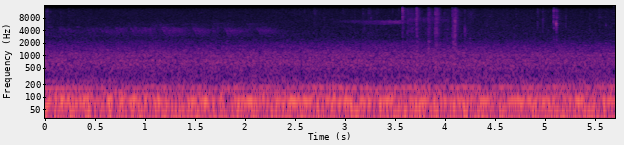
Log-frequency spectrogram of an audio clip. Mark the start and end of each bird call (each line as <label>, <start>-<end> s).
Ovenbird (Seiurus aurocapilla), 0.0-2.5 s
Blue-winged Warbler (Vermivora cyanoptera), 2.8-4.6 s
